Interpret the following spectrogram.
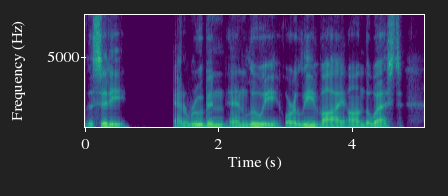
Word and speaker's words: Levi: far as I'm aware the Accurate Way of pronouncing it or what he would have said himself was Louie not Levi but either way it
